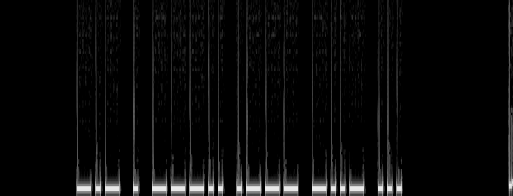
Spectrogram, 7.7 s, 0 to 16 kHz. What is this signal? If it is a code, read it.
Morse code, heard as a keyed tone, about 17 wpm, 700 Hz. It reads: KE8JXS
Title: USA Call Signs - 6 Characters - 4x Character Spacing - 17wpm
